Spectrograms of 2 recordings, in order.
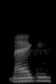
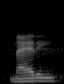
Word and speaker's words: Maddie: what was your name Maggie Maggie ask a question about the spending bill what did I say it wrong Maddie with with addy I'm sorry I'm getting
